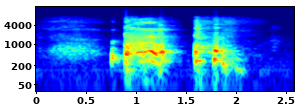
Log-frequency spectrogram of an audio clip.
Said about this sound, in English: I have a cough coming, sorry.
